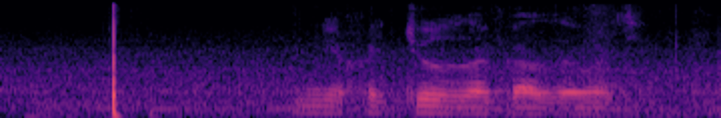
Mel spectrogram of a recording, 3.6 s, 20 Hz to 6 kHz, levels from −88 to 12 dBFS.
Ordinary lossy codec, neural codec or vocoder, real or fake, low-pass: none; none; real; 5.4 kHz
